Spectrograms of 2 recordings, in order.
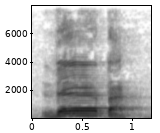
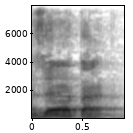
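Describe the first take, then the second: First: The first sound is a voiced th. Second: The first sound is a buzzing z. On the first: The speaker calls it right. "Keluarkan lidah antara gigi atas dan gigi bawah" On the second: The speaker calls it wrong. "menjadi huruf zai, itu salah"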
